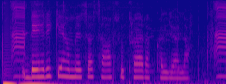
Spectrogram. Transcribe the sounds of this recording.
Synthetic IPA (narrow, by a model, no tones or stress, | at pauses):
ɖeːɦɾikeɦɐmeːʃasaːfʰsʊt̪ʰɾaɾəkʰəld͡ʒaːlaː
